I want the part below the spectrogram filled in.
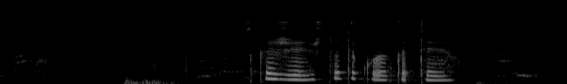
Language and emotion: Russian, sad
